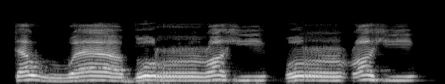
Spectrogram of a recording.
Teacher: the takreer is too much, it's excessive. This destroys the beauty of the Quran, and it is attacking the minor, the Yahm al-Khafi.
